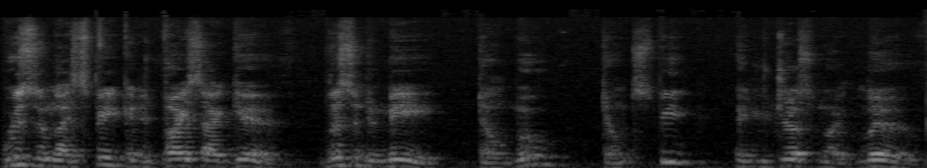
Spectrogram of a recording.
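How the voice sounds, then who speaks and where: A man acts out a hulking, menacing villain of a radio play. His dark, lowish voice intones pompous rhymed threats. It sounds distant from the mic in an echoing space. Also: animated. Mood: stern threat. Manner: slow, pompous, chanting in rhyme. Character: menacing male captor speaking in riddling rhymes, Bigfoot-like villain. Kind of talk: radio drama villain acting.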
